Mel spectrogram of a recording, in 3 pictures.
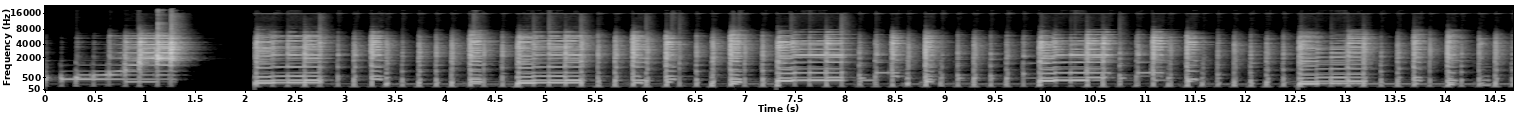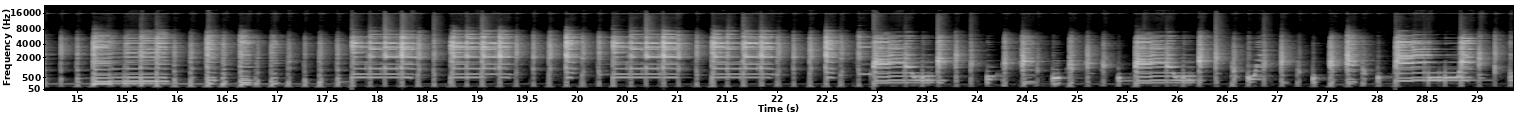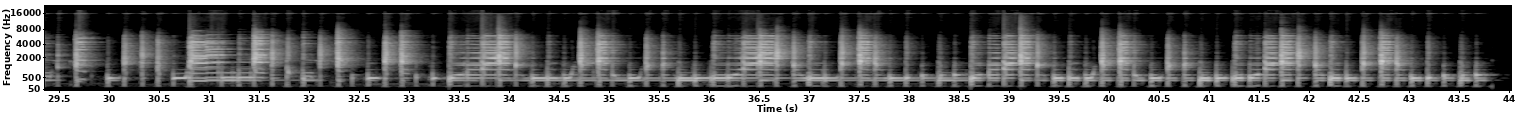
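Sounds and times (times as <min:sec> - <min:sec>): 
bright electric guitar: 0:00.0 - 0:01.4, 0:02.1 - 0:43.9.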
